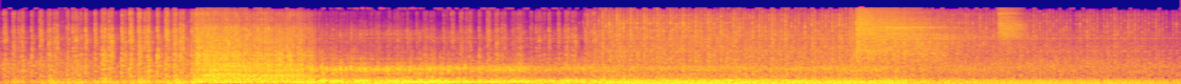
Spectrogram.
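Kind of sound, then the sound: vehicle, sports car engine idling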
